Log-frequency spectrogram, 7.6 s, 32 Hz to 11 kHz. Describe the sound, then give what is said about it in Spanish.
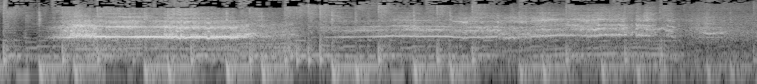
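Tires squeal as a BMW M3 M-series car is driven hard on a race track. A loud, wavering, high screech peaks early, then eases into a quieter sustained squeal over a low engine rumble. “Así que vamos entonces a la pista y vamos a conducir los nuevos Serie M de BMW.”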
